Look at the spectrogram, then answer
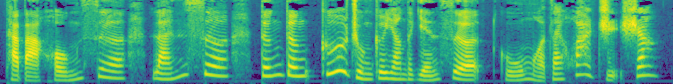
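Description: A woman reading a children's story aloud in a slow, expressive storytelling manner. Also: mid-range voice, no room sound, studio quality.

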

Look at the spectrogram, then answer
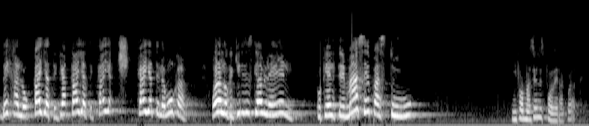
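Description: A woman's voice: high voice, darkish tone, highs cut off. A woman with a Mexican accent giving a motivational sales seminar, emphatic and repetitive, firing off rhetorical questions. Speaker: sales trainer.

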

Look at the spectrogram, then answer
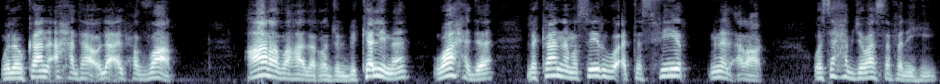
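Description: A man's voice: on the high side, sing-song, a little fast, a bit bright, no echo. A man narrating a historical account, reading quoted exchanges with rising emphasis.

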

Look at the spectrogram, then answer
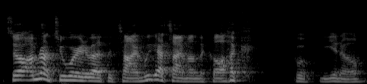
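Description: High, bright joking man in an echoey room. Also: expressive, a little fast. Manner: jokey, laughing. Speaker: player. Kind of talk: casual tabletop play.

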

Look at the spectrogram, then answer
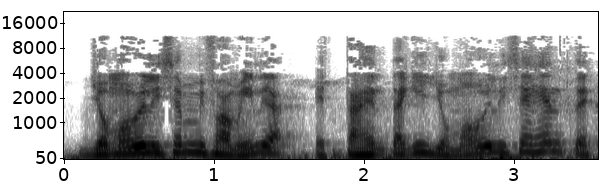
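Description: A man's voice: on the high side, animated, a little fast, a little mellow. A Puerto Rican man in a casual group chat, speaking with passion, cursing freely and repeating his points for emphasis.

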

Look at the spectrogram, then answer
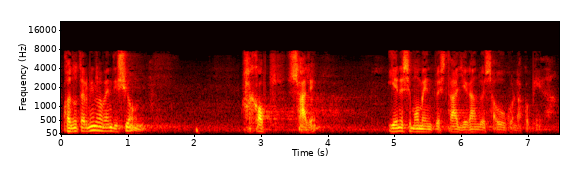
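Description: Male preacher, sermon storytelling, low gravelly voice, slow and swooping, slightly dull recording. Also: expressive, fairly bright tone, a little hiss or hum. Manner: dramatic storytelling, voicing characters.

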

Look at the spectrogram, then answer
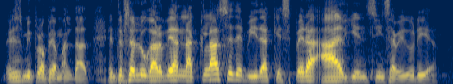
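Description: A man preaching a sermon as pastor, swinging between loud declarations and quiet asides. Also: medium pitch, fast talker. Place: church.

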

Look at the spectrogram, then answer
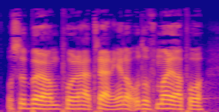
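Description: A man's voice: medium pitch, dry recording, clean studio sound. A young man in casual chat, animatedly retelling an anime with lots of fillers. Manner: animated, many fillers like "liksom".

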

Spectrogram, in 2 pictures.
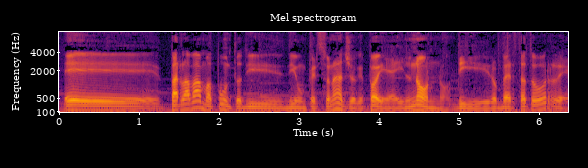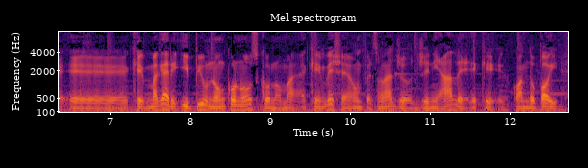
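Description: A man hosting a lively radio talk show, playful and animated as he jokes with co-hosts and introduces guests. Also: on the low side, measured pace, hardly any pauses. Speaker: radio host.

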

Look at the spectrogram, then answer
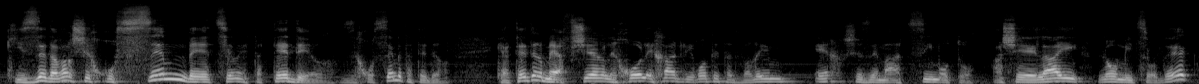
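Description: A man's voice: mid-range voice, warm tone, breathy edge. A man giving a motivational spiritual talk to an audience, speaking emphatically, repeating key phrases and firing rhetorical questions at his listeners. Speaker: spiritual teacher addressing an audience.

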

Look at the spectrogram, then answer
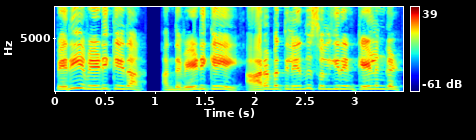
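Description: A woman voicing a fierce, wild female ghoul priestess with a harsh, rough voice, excitedly telling her tale in a storybook reading. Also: high voice, fairly quick.

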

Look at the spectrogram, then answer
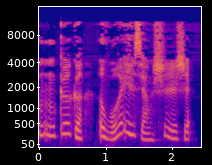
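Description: An eager little anteater boy from a children's storybook, voiced by a man in a high, pleading tone. He speaks in a sing-song, lively way. The sound is close and dry. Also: takes it slowly, slightly rough, no room sound, exaggerated voice. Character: small eager young male anteater, little brother.

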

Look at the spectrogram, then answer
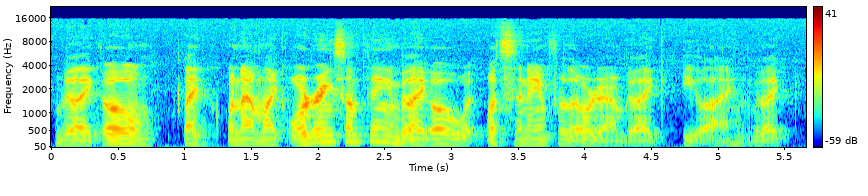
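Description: A young man chatting casually on a podcast, telling stories with lively acted-out quotes. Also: mid-range voice, fast. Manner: animated storyteller, acts out quotes. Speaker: podcast co-host.

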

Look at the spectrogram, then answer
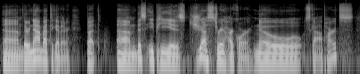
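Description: Young male co-host, deep voice, dead-dry room, quick dry quips between longer riffs. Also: expressive, dry recording. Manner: dry jokes, short interjections. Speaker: podcast co-host. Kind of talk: casual chat.

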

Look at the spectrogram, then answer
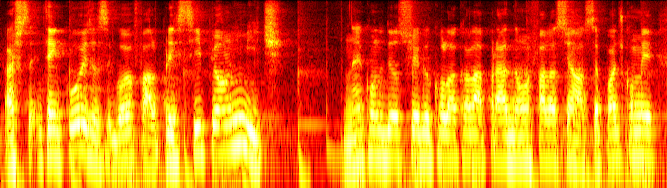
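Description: Soft music plays behind a man in his thirties, a pastor, who chats casually on a podcast. He talks fast in a medium-pitched voice, telling animated stories and constantly saying "cara" and "né."

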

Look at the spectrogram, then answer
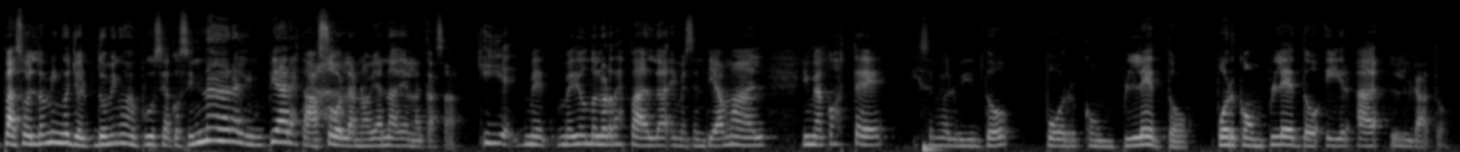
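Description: A woman's voice: medium pitch, moderate pace. A woman, co-hosting a podcast, telling stories casually and laughing at herself. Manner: laughing, self-mocking. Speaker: podcast co-host. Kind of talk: casual storytelling.

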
